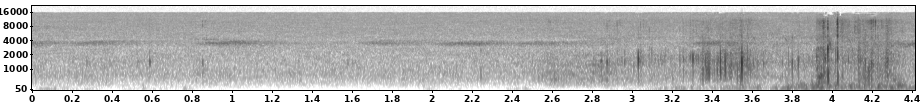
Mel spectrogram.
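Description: Footsteps of a hiker walking on a forest path. They start about three seconds in and grow louder. Before them it is nearly quiet apart from a faint, repeated high chirping.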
